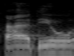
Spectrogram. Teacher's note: আয়াদিউ এখানে তোমার নাকে গিয়েছে কম, আয়াদিউ এমন শোনা গিয়েছে, এটা খেয়াল করতে হবে।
